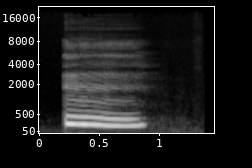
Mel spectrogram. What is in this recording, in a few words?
alphasounds n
